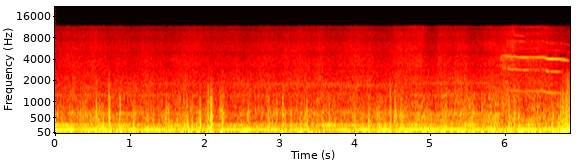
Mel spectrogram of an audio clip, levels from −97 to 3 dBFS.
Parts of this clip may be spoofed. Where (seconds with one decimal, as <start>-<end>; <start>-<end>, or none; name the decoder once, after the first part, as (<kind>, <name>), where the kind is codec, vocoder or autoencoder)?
none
